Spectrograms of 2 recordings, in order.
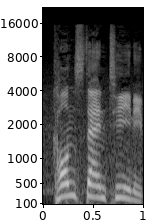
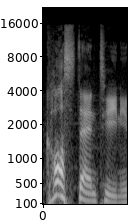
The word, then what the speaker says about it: Costantini: pronunciation guide as well constantini there's no end there at the start and i was very guilty of that of myself when i first started commentating costantini not constant td but i do the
